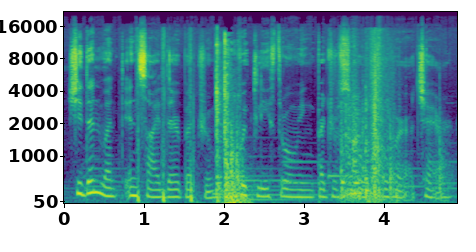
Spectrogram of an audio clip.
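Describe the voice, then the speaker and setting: Low, creaky woman narrating a story. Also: moderate pace, over loud music. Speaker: narrator of a radio drama.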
